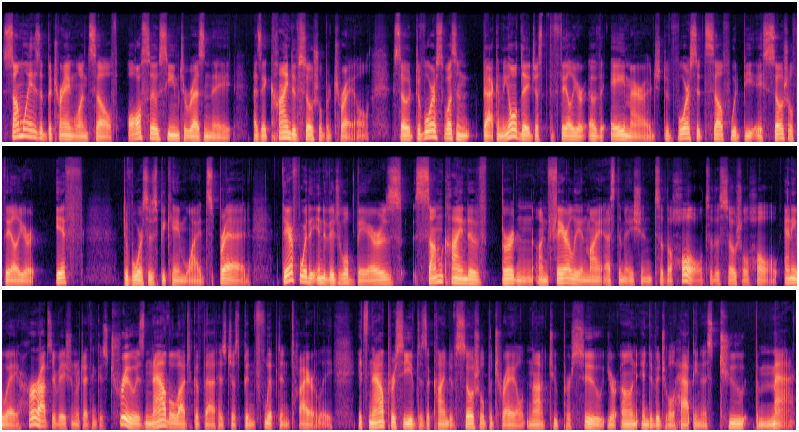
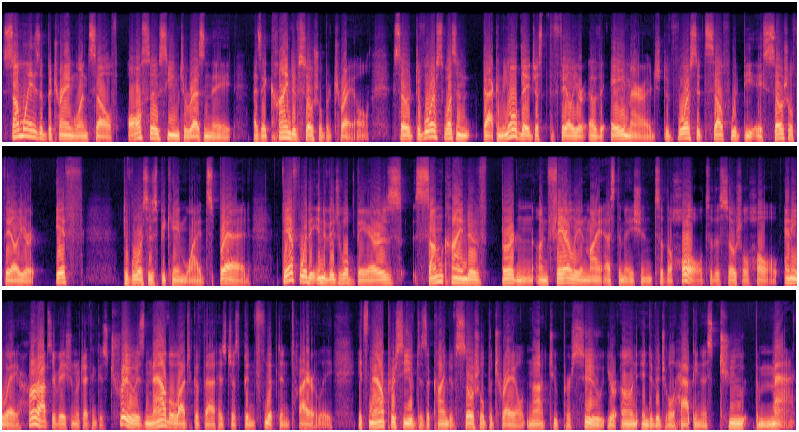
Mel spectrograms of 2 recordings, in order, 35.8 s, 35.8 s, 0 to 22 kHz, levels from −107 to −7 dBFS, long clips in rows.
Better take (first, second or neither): first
